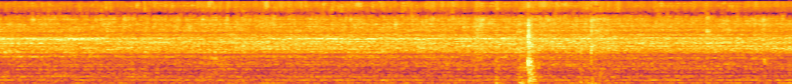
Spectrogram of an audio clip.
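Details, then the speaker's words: Toilet tank refilling after flapper valve replacement: steady hissing rush of water, even apart from one brief clunk; the former constant running-water noise is gone, repair fixed. "Okay, it is filled, and let's see if it has that running water noise. And there you have it. The toilet is fixed. There is no running water noise."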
